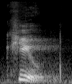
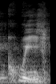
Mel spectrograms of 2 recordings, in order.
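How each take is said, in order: First: The word sounds exactly like the letter Q. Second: The word does not sound like the letter Q. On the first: The speaker calls it right. "exactly the same way you pronounce the word Q" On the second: The speaker calls it wrong. "you're tempted to want to say qui"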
